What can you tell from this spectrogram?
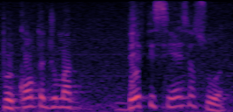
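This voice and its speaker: A young adult man with a Brazilian Portuguese accent, hosting a podcast, relaxed and chatty with his guest. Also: high voice, normal speed, slight background noise. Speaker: podcast host. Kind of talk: casual interview talk.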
